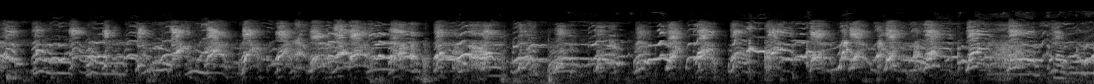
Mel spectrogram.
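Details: Several Malshi puppies, six weeks old, keep up a busy chorus of shrill yaps and whimpering squeals, about two to three calls a second, tumbling over one another in a small indoor space.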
